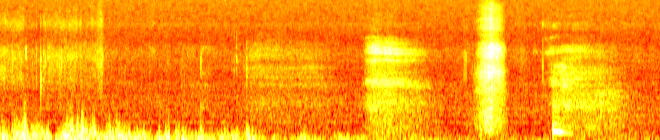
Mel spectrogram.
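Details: Night-time asthma attack with difficulty breathing, fan noise in background: low rustling, then a breathy, strained inhale and two sharp coughs.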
